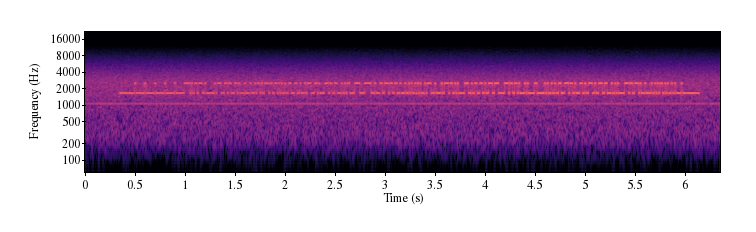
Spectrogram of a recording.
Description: RTTY (75 baud, 850 Hz shift), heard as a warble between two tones, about 2100 Hz centre, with radio static and a steady whistle near 1070 Hz. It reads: ZLGQD RWPZG CBOTU PJYZK XNIAM GXVFW UAACX HKSFK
